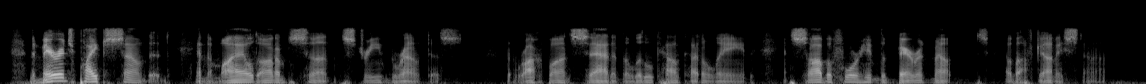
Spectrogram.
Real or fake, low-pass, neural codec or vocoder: fake; 5.4 kHz; codec, 16 kHz in and 24 kHz out, 2.2 kbps, FireRedTTS-2 codec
